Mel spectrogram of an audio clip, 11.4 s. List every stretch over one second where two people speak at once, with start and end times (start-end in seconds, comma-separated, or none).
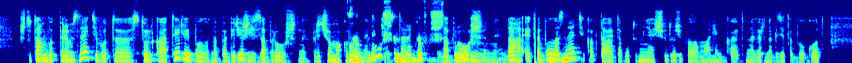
4.6-6.1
